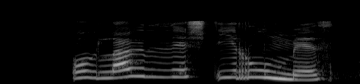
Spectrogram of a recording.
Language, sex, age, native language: Icelandic, male, 10, Icelandic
